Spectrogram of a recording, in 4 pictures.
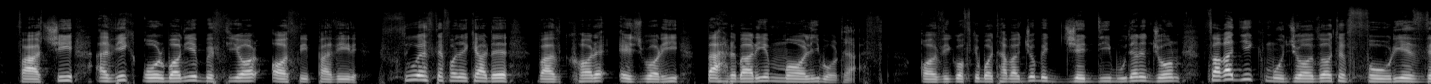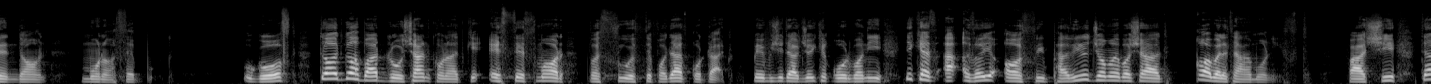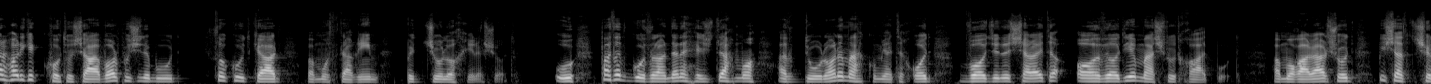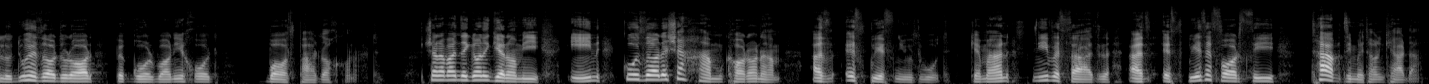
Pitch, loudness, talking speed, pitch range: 145 Hz, -22 LUFS, 135 wpm, 130-165 Hz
